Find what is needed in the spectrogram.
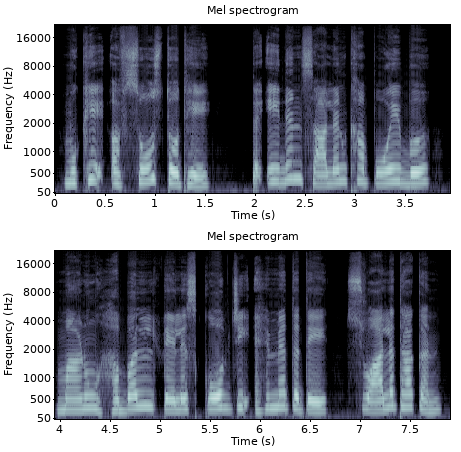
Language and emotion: Sindhi, sad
